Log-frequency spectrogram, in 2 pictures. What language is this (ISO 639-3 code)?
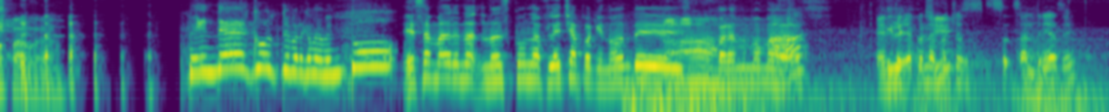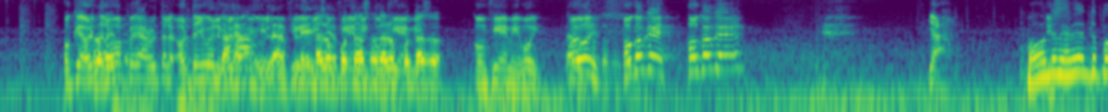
spa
